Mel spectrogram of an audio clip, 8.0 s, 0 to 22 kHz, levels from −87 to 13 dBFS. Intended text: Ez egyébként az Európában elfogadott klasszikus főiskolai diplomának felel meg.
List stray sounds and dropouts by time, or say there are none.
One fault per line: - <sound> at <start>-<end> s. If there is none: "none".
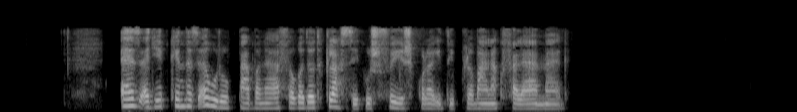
none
